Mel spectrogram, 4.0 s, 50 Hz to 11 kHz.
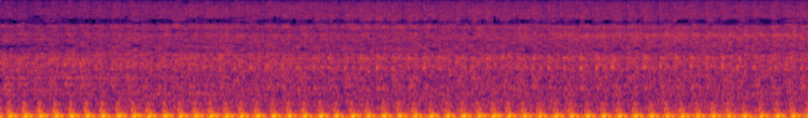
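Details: Triumph Speed 400 after engine sound problem resolved: even, regular idle beat around two and a half pulses a second with no knocks or rattles; normal idle.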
